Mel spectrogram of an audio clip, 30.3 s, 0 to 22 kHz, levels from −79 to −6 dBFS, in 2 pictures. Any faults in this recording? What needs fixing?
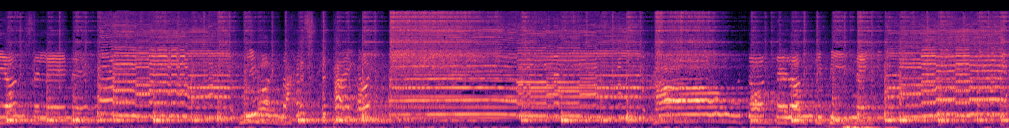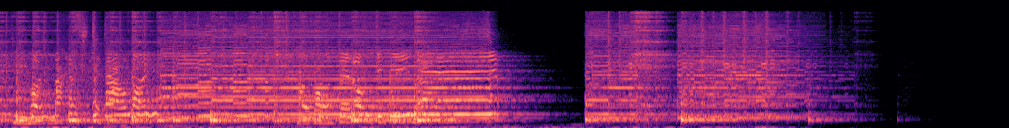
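The fade-out turns gritty from 26.61 s to the end at 30.28 s, and from 27.85 s onward the grit is at its worst. This is truncation distortion on a fade: the volume stage keeps only 11 bits and adds no dither, so as the level sinks toward the smallest step the waveform collapses into a few coarse square steps instead of shrinking smoothly. To prevent it, run the fade at full internal resolution and add dither whenever the word length is reduced.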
